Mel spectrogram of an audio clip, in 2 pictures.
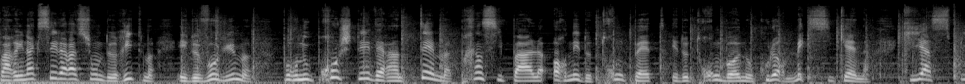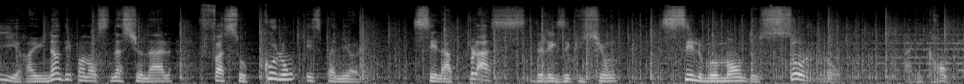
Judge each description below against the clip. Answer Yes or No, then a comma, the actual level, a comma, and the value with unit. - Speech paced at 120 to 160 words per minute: Yes, slow, 145 wpm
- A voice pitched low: No, medium, 170 Hz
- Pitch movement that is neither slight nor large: No, wide, 7.1 semitones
